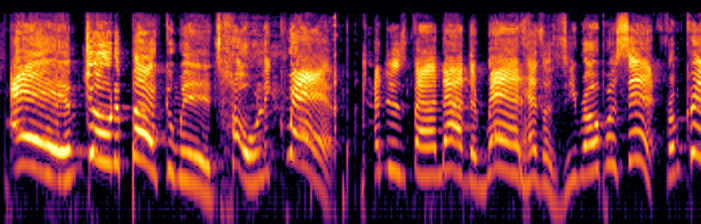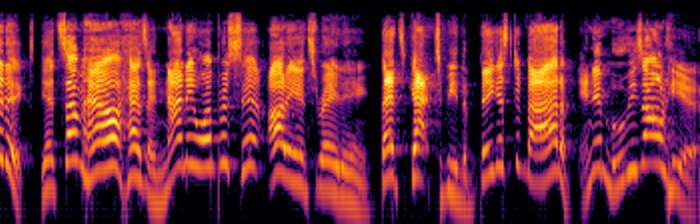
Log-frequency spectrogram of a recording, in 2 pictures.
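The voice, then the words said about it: Italian chef accent that drifts. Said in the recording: “I felt like I changed my accent halfway through. ... It started as an Italian chef, and I don't know what it ended as.”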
